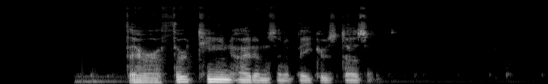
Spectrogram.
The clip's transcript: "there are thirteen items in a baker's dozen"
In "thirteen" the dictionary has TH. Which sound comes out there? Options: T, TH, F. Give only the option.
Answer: TH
